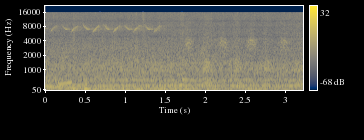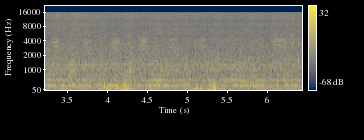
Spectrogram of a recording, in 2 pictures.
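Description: A bee smoker puffs in short bursts.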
